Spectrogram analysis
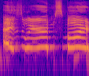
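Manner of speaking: very high, slow, whiny self-defence; hammed-up squeaky pleading; mock wailing plea. Embarrassed self-defence acted out.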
